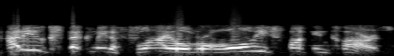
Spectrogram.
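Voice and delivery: loud, high-pitched exasperation; angry rant. Real, not acted. Driver railing at a honker stuck behind him, angry rant. Driver ranting at honking motorist.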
